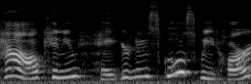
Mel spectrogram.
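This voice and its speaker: A woman's squeaky, put-on character voice, extremely high and raised to project, with very wide pitch swings, a fairly slow pace and light background noise. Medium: read story.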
